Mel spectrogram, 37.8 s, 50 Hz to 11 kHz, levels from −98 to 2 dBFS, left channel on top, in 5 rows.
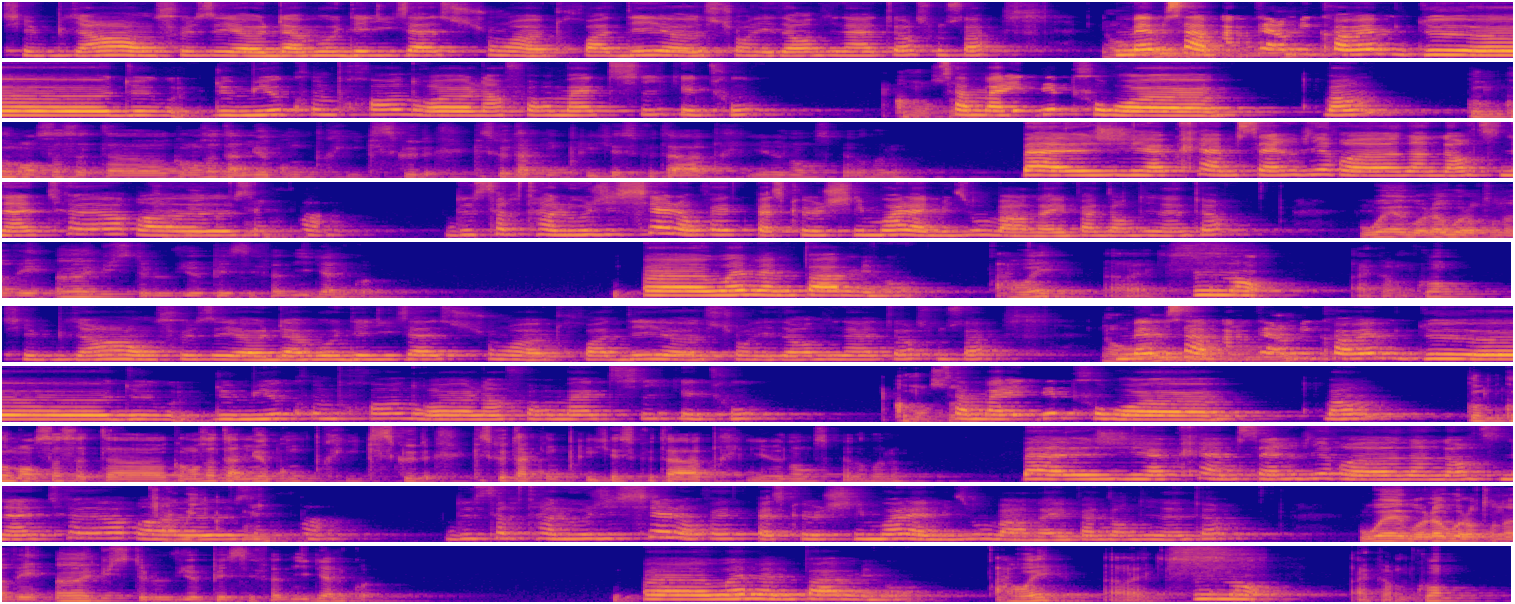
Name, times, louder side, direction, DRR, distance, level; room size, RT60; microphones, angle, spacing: voice 1, 0.0-5.0 5.6-11.3 12.3-13.7 14.2-14.5 20.2-24.4 24.9-28.8 33.4-34.8 36.2-36.5, left 3 dB, 35° left, 10 dB, 0.5 m, -26 dB
voice 2, 5.5-6.5 12.0-12.4 14.9-19.6 23.4-24.0 29.4-32.1 35.2-35.5 35.7-36.4 37.1-37.4, right 3 dB, 80° right, 8 dB, 0.7 m, -37 dB
11.0 x 5.0 x 2.3 m, 0.72 s
head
